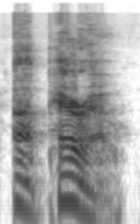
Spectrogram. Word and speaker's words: Pero: Pero. Sparrow. Like sparrow without the S. Yeah. Okay, cool. Or parrot without the T.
